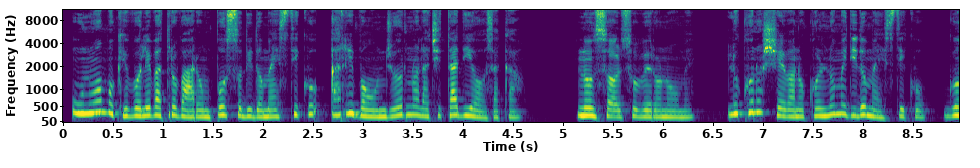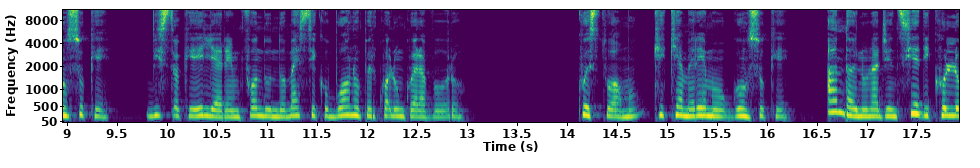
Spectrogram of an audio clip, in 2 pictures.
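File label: Italian female Corporate; voice over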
